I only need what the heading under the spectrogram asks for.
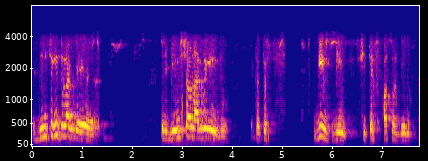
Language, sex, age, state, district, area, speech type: Bengali, male, 18-30, West Bengal, Bankura, urban, conversation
